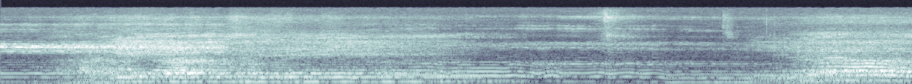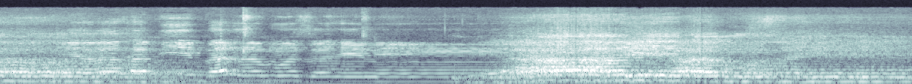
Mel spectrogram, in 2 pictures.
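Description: Men's voices chanting an Arabic devotional poem unaccompanied, in three long swelling phrases with softer stretches between.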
